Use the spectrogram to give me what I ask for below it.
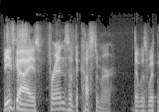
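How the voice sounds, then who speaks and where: Bright-voiced man hosting a podcast. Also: mid-range voice, measured pace, no echo, poor audio. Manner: animated storyteller, retells friends' antics. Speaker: podcast host. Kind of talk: casual chat.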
